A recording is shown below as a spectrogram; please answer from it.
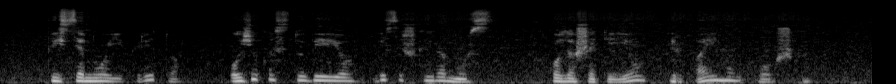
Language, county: Lithuanian, Šiauliai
